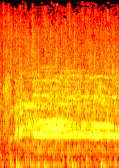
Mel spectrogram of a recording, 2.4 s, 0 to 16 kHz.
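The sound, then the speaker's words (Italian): A studio audience at the Radio 2 Social Club show breaks into loud, steady applause, in an applause poll for who came for a singer, dense clapping held at full strength for a couple of seconds, with a sustained high cheer riding over the noise. “È il mio pubblico, sentite, facciamo un toto applauso.”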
